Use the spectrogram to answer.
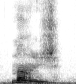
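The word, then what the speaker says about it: mangent: E mange, como a gente vê na aula de conjugação, esse ENT do final da conjugação de eles e elas não é pronunciado. Por isso a gente fala mange, mange.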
